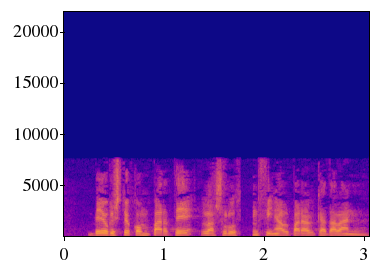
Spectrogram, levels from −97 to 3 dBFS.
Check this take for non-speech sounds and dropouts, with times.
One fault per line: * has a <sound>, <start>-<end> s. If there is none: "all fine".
* has a dropout, 1.8-1.9 s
